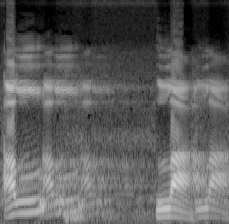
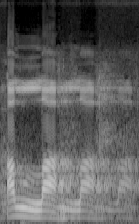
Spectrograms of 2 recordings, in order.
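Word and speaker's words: الله: যেমন আল লা দুবার উচ্চারণ হলো আলিফ লাম যবার আল লামের উপরে তজদিদ আসবে দুবার পড়তে হবে লাম আবার লাম আল্লাহ ওই লামের উপরে তাজদিদের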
